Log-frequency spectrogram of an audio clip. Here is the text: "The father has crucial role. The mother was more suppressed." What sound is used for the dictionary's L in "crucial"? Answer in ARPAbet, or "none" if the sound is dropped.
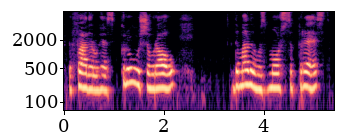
W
